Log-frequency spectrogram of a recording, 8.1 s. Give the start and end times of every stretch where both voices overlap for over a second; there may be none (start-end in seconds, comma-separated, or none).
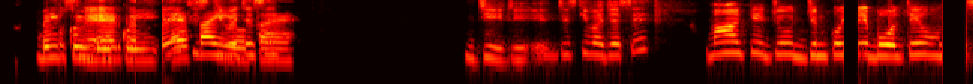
0.5-2.3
